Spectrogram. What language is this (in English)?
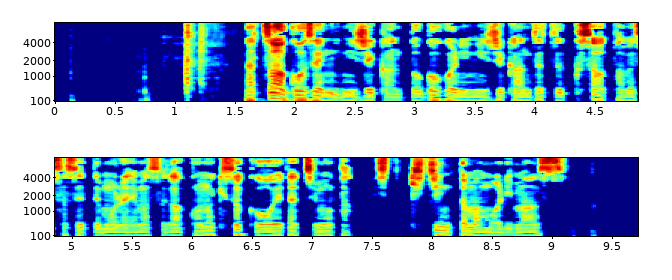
Japanese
